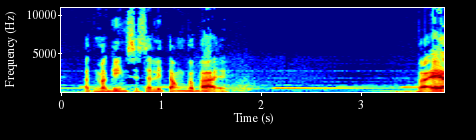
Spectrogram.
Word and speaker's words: Bae: Bae ang tawag noon ng mga katutubo rito, na mali naman na bigkas ng mga Kastila bilang Bai.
